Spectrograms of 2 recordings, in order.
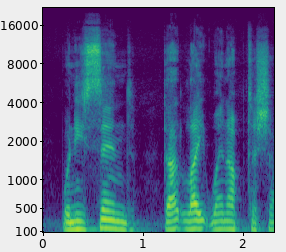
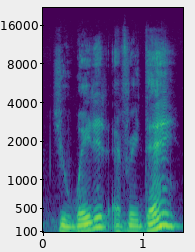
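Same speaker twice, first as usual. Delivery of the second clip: a lightly voiced God, lower and softer, amused; God smiling; 4 semitones lower, 4 dB quieter than usual. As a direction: gently ask it as a smiling God. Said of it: "Hashem is gonna look at you and smile and say".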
